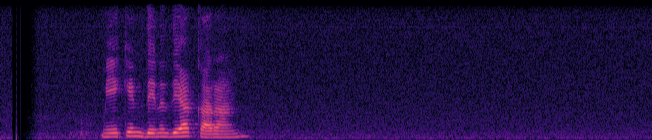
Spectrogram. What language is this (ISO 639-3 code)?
sin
